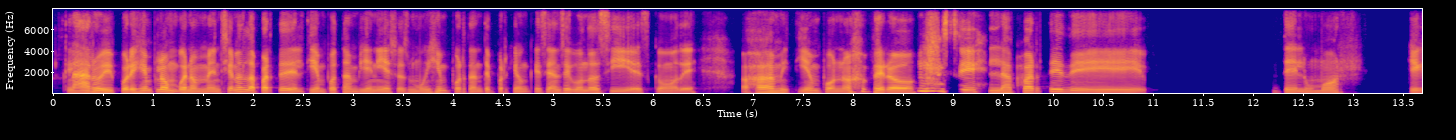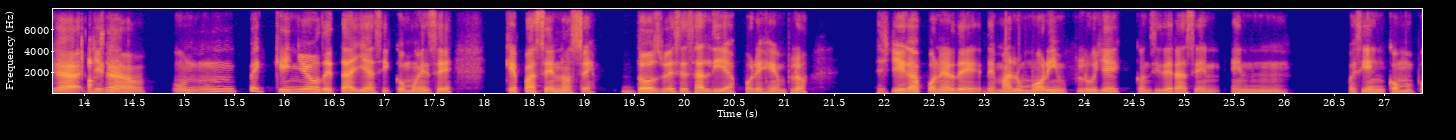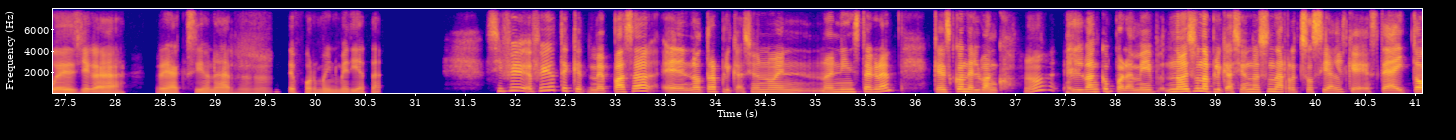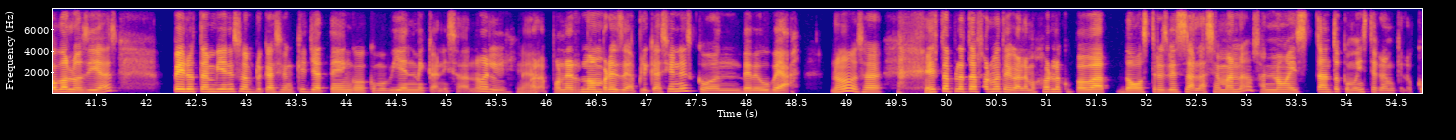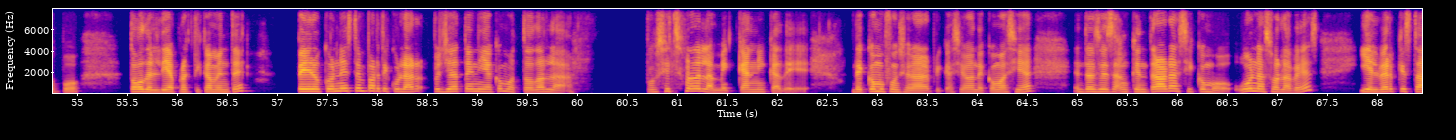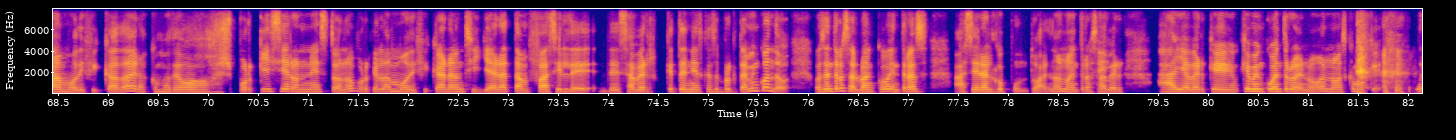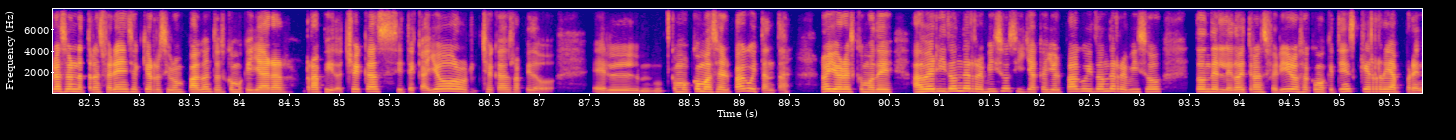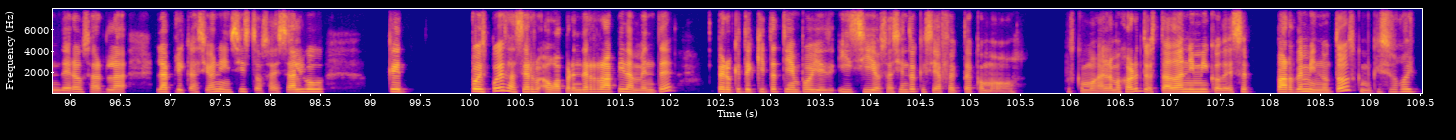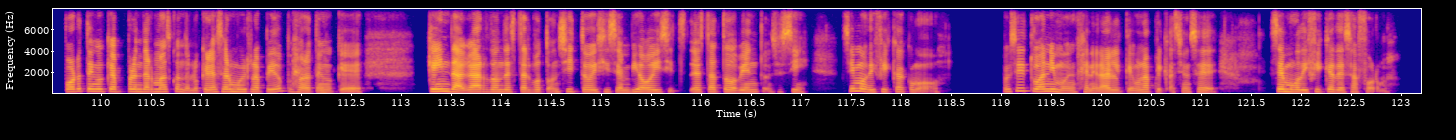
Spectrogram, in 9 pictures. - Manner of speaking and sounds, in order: chuckle; laugh; laugh; laugh; laugh
- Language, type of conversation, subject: Spanish, podcast, ¿Cómo te adaptas cuando una app cambia mucho?
- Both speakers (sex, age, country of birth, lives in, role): female, 35-39, Mexico, Mexico, guest; male, 20-24, Mexico, Mexico, host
